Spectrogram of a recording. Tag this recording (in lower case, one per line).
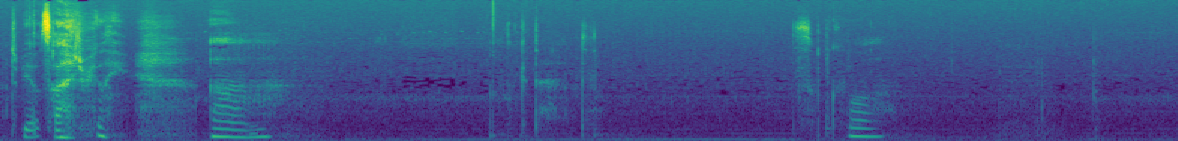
speech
